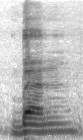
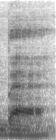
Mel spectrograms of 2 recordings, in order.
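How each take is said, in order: First: The syllable ends with an n sound. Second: The syllable ends with an open vowel. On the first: The speaker calls it wrong. "Jadi tidak dibaca eh, ban" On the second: The speaker calls it right. "tetapi dibacanya ba"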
